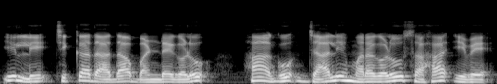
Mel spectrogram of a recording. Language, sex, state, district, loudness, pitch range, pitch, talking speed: Kannada, male, Karnataka, Bangalore, -10 LUFS, 120-170 Hz, 140 Hz, 95 wpm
